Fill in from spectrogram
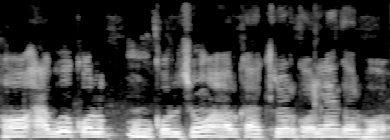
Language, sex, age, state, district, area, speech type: Odia, female, 30-45, Odisha, Bargarh, urban, spontaneous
